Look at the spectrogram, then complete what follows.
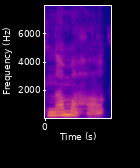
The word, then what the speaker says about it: Namaha: The name is pronounced as Namaha, which is a common word used in Vedic chants.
